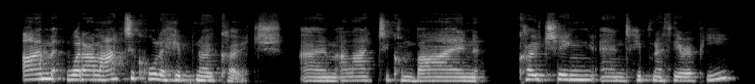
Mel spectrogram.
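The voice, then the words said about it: South African accent. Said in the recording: “I'm of Italian descent, but I'm from South Africa, if you're wondering where the accent is from”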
